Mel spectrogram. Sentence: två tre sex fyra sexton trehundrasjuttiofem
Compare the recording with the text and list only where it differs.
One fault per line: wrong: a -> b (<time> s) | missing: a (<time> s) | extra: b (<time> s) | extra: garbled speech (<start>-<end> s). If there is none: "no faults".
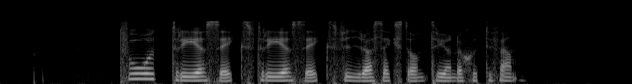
extra: tre sex (2.5 s)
